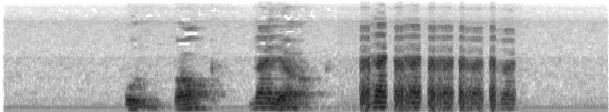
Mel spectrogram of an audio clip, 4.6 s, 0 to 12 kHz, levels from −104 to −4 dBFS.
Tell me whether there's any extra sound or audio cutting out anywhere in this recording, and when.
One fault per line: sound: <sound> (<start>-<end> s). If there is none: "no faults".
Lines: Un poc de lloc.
sound: laugh (2.7-3.9 s)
